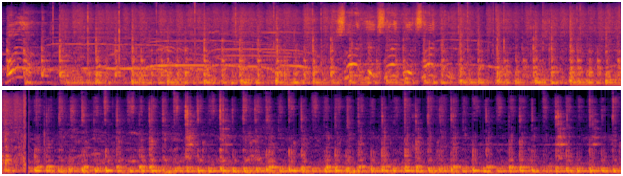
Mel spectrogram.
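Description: Music with fast Polynesian drumming, quick knocking strokes under a bending melody line. About six and a half seconds in it changes abruptly to a low steady drone under rapid drumbeats.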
